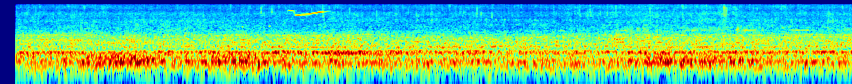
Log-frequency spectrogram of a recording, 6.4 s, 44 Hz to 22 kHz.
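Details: Italian honey bee colony in a new hive with its Italian queen, installed March 30, 2013, recorded April 27, 2013, among capped brood and larvae: a steady, even, low droning hum without a break.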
